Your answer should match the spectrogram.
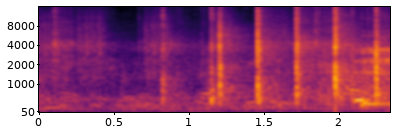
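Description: Scattered hand claps from a few people, starting about a second in, over faint chatter.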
